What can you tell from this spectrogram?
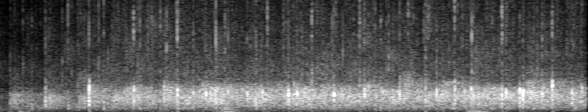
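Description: An audience claps together in sustained, even applause that fills the room, a dense patter of many hands continuing steadily for several seconds with no one speaking over it.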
